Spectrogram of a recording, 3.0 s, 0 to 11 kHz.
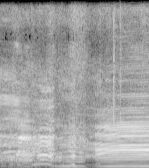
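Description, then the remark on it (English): Pregnant cows moo loudly during calving season, one long drawn-out low call sliding in pitch and then flowing into another steady moo that fills the whole moment, with no one talking. “Herds of pregnant cows could give birth at any moment, meaning 24/7 responsibility for ranchers to help any that are having trouble delivering safely.”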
